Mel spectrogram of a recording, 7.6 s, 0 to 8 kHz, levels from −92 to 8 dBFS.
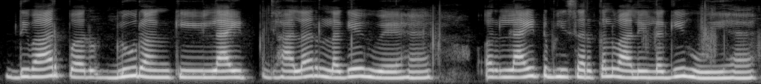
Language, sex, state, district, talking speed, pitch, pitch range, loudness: Hindi, female, Jharkhand, Garhwa, 140 wpm, 245 Hz, 235-265 Hz, -12 LUFS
